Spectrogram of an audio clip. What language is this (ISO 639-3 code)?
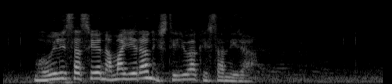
eus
